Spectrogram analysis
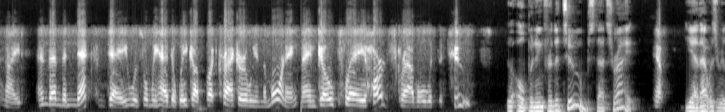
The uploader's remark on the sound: The show's first ever phone interview.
